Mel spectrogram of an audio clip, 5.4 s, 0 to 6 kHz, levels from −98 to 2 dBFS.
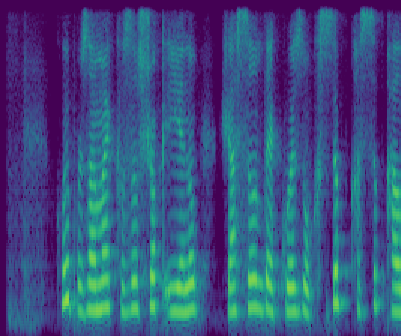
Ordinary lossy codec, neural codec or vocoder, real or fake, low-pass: none; codec, 16 kHz in and 24 kHz out, 0.9 kbps, LongCat-Audio-Codec, fine tuned four codebook decoder; fake; 5.4 kHz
